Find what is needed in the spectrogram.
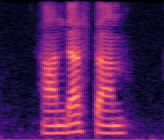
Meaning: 1. cultivated land, field 2. field, arena
- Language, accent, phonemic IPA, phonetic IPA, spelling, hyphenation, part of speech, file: Armenian, Eastern Armenian, /ɑndɑsˈtɑn/, [ɑndɑstɑ́n], անդաստան, ան‧դաս‧տան, noun, Hy-անդաստան.ogg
